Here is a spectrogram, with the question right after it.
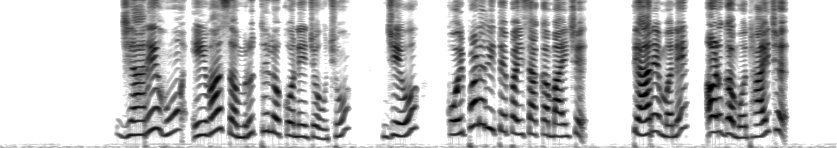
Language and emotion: Gujarati, disgusted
